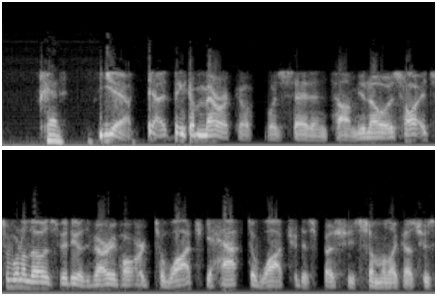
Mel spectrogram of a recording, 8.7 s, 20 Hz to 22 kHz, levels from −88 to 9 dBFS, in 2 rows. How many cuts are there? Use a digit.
1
